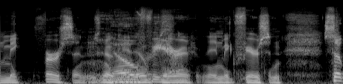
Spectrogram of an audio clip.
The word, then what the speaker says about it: McPherson: was so polite that when I mispronounced his name for years, he never told me. And somebody else had to say, there's no fear in McPherson.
